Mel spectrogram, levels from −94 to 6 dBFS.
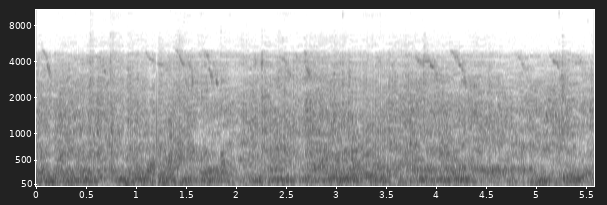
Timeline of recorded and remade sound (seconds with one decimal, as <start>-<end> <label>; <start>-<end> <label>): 0.0-2.1 recorded; 2.1-2.7 remade; 2.7-3.2 recorded; 3.2-3.8 remade; 3.8-5.6 recorded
